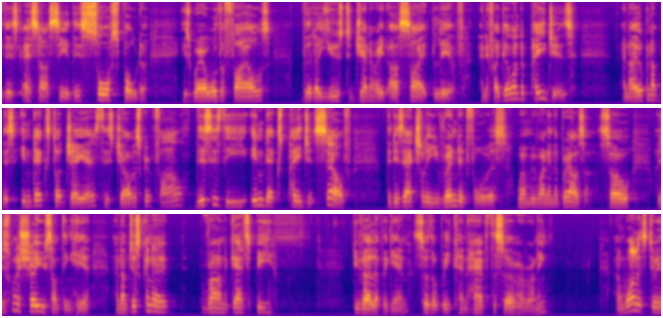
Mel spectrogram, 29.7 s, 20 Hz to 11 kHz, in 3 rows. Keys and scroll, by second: 22.3-25.8 typing.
